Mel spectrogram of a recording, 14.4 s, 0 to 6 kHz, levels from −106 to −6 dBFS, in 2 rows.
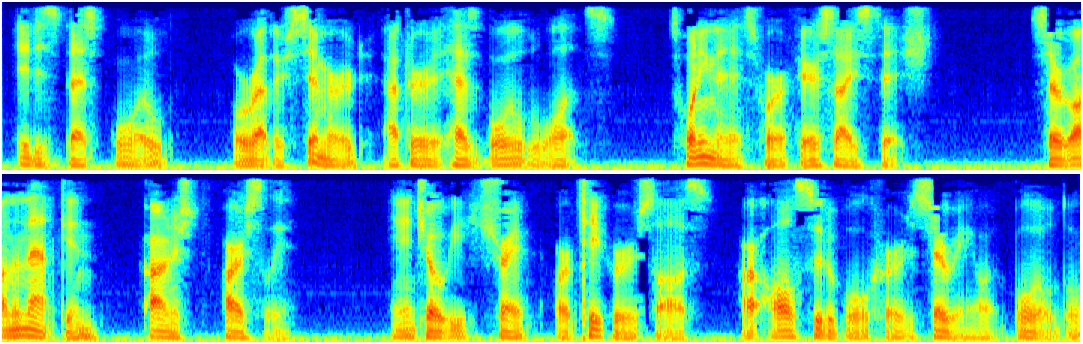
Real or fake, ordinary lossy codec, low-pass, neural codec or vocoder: fake; MP3, 32 kbps; 5.4 kHz; autoencoder, 22.05 kHz, a latent of 192 numbers a frame, VITS, trained on many speakers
